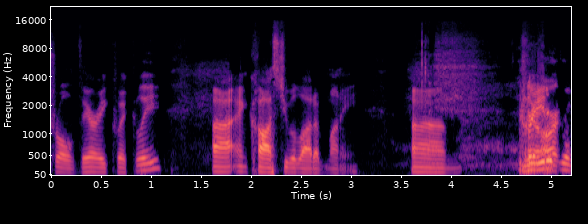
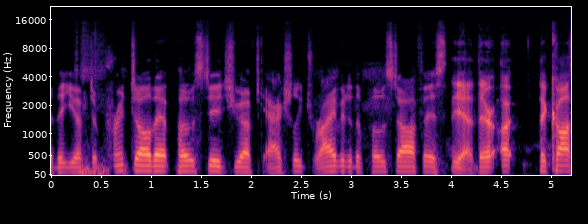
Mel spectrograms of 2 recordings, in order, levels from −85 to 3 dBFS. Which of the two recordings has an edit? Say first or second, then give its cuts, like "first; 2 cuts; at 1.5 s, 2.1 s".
second; 2 cuts; at 2.1 s, 4.0 s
